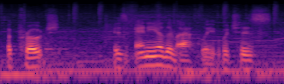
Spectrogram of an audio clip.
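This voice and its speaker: A man who works as a performance coach, speaking in a measured, explanatory documentary interview. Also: on the low side, vocal fry, warm tone, soft background music, rough recording.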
